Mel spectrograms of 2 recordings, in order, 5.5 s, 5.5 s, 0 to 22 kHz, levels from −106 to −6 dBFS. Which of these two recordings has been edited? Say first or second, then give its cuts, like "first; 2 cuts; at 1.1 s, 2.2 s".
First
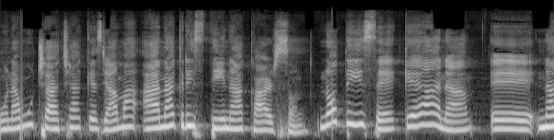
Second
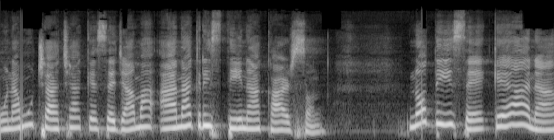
first; 2 cuts; at 1.0 s, 3.1 s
